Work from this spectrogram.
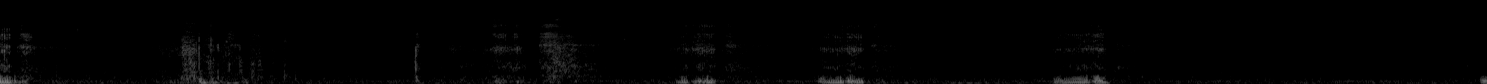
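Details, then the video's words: Thor, a pet beagle, sleeps tired and snores: soft, breathy rasping snorts with a low rumble, coming in irregular bursts every two to three seconds, separated by quiet stretches in a small indoor room. "Торун храпун! 😴Собака спит, она устала."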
